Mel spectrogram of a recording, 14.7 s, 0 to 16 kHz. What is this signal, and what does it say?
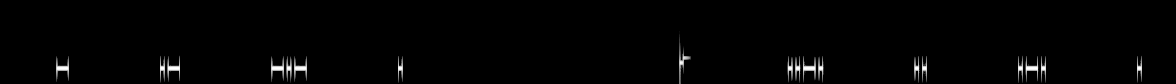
Morse code, heard as a keyed tone, about 25 wpm, spaced as for 7 wpm, 700 Hz. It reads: TAKE FIRE
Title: 8x Character Spacing - Top 500 Words - 25wpm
